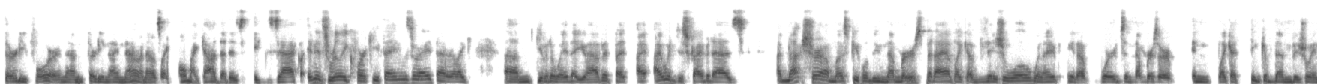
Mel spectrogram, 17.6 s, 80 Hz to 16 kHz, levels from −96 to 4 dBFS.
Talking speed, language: 230 wpm, English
